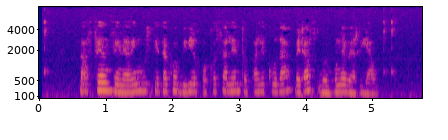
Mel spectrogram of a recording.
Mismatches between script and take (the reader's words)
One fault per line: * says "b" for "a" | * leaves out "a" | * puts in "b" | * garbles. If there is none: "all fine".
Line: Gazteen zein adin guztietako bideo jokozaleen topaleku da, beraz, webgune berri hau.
all fine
